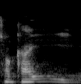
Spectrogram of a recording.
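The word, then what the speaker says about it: Tokaji: Yes, we have a few neighbors who are Hungarian, and they told me it's pronounced Tokai.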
